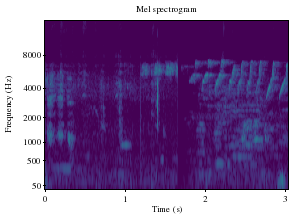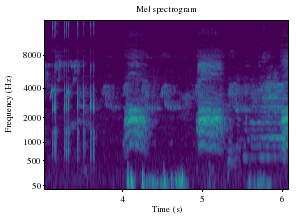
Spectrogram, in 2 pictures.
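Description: Birds calling: a quick run of high chirps, then three short, harsh calls about a second apart.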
